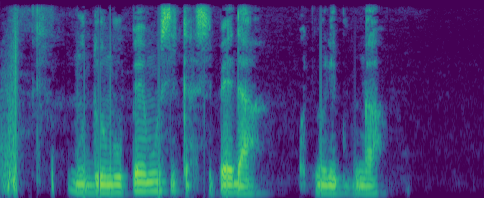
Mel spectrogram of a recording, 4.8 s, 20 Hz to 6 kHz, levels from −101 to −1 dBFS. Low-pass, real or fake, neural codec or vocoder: 5.4 kHz; real; none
